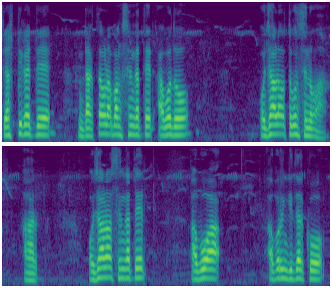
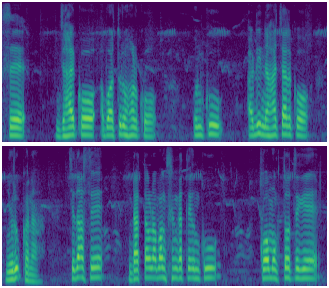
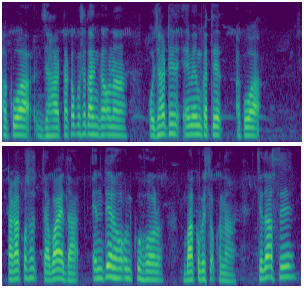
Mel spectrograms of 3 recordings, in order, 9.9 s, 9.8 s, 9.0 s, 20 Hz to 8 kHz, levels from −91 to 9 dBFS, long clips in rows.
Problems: constant background noise, continuous background conversations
